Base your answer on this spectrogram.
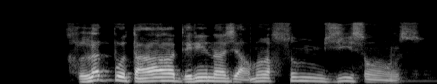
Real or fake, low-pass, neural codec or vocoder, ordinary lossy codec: fake; 7.2 kHz; codec, 16 kHz, 4 kbps, FreqCodec, larger model; Opus, 24 kbps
